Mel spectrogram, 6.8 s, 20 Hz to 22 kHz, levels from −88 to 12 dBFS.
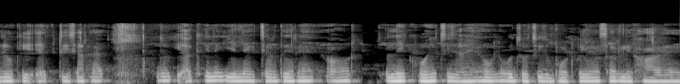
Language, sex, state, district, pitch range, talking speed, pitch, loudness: Maithili, male, Bihar, Begusarai, 125-135 Hz, 165 wpm, 130 Hz, -17 LUFS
